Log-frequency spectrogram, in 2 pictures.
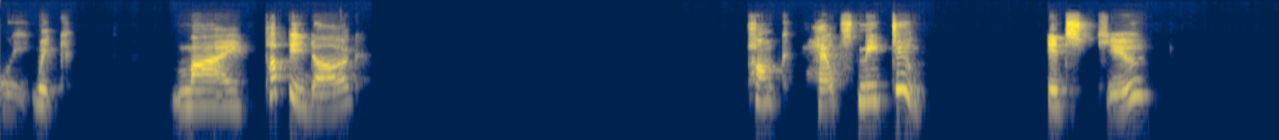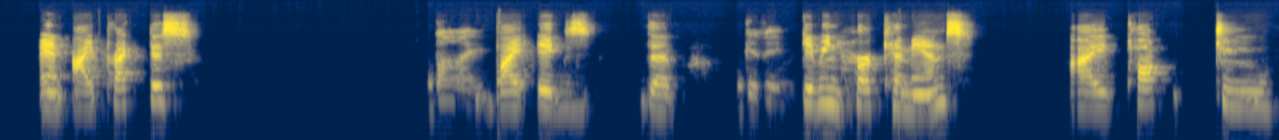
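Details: Aphasia with apraxia of speech, self-described as severe, in an adult woman twelve years after a stroke.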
